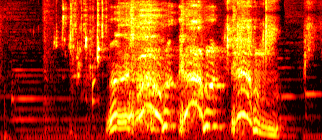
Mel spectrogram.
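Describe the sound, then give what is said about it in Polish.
Someone clears their throat in three rough, voiced bursts in quick succession, with no talking around it. “To ja sobie hartnę.”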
